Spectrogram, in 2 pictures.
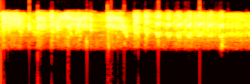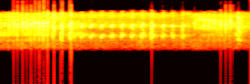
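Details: Swiftlet lure call of the Raja Kalimantan style, an original sound from Borneo used to attract swiftlets: dense high twittering chirps that break into a fast run of sharp repeated clicks, about three per second, in the second half.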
